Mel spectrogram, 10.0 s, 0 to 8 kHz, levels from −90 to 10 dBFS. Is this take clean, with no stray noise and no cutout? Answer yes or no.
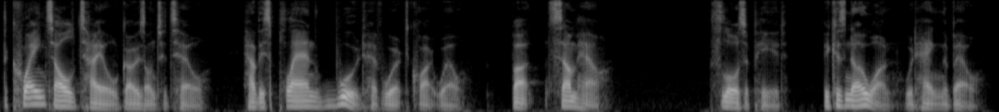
yes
